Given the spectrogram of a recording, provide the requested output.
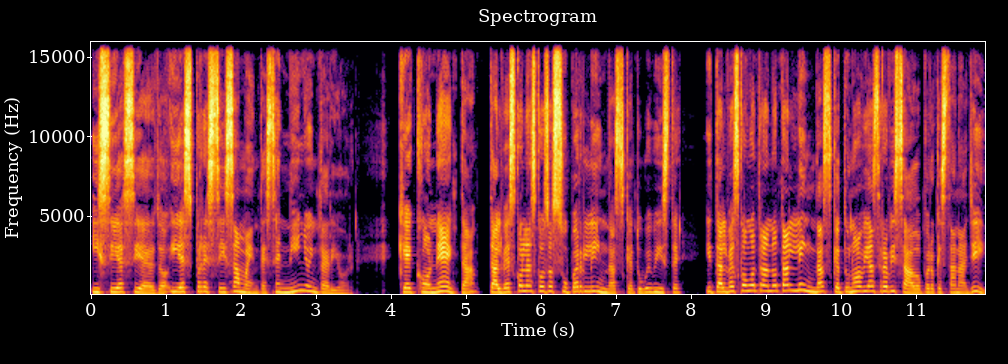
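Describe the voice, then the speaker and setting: In a very clean recording with a silent background, a woman talks at a moderate pace with a high pitch and ordinary pitch variation. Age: 30s. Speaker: clinical psychologist. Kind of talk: interview.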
